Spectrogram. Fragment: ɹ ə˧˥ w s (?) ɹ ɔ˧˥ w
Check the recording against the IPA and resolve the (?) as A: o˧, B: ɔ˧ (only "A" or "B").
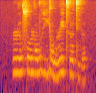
A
